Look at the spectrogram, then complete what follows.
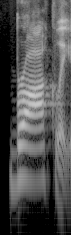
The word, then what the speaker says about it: broccoli: We have broccoli, broccoli. So notice that second O is not pronounced.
